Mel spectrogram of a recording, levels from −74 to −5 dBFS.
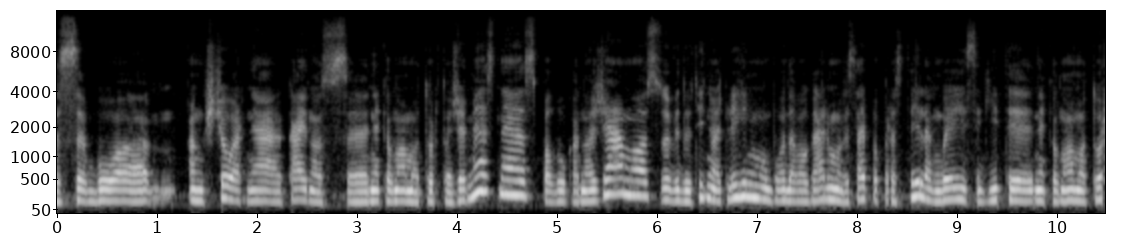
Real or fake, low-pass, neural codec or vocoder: real; 14.4 kHz; none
